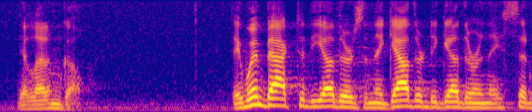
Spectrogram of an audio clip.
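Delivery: usual speaking voice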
